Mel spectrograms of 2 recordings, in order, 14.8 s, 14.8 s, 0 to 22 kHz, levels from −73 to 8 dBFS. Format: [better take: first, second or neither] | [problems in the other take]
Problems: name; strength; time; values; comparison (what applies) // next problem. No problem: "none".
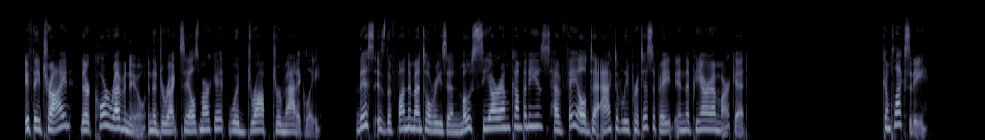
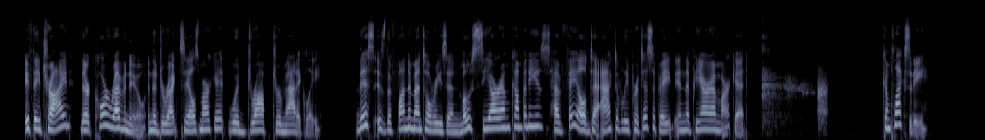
first | clattering dishes; faint; at 11 s; peak 10 dB below the speech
